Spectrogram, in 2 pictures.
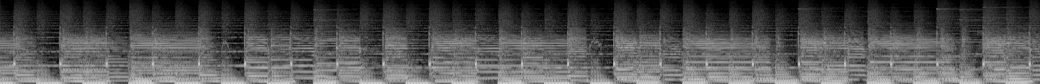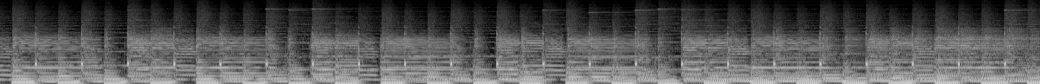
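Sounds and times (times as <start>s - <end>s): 
post disco guitar: 0.0s - 20.7s.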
